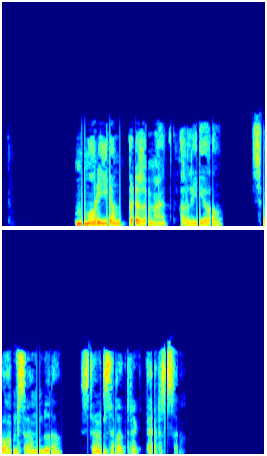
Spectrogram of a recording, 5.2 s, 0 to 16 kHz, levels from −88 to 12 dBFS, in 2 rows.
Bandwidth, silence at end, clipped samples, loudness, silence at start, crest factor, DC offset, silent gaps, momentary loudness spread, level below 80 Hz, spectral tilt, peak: 8.4 kHz; 0.85 s; under 0.1%; -20 LUFS; 0.75 s; 20 dB; under 0.1%; 2.27-2.49 s, 3.25-3.41 s; 10 LU; -50 dBFS; -3.5 dB/octave; -2 dBFS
